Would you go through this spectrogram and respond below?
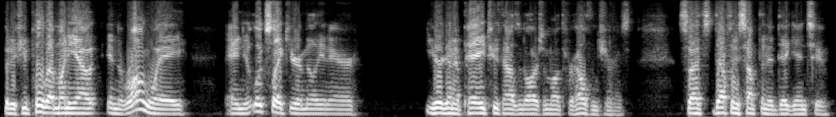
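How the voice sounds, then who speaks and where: A man's voice: mid-range voice, fast talker, poor audio. Casual man co-hosting a podcast. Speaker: podcast co-host. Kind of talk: casual chat.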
